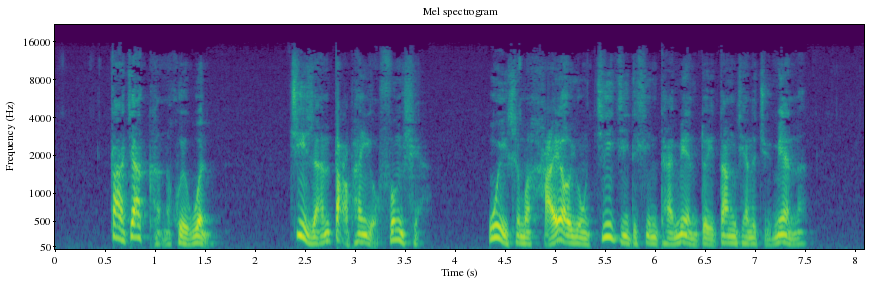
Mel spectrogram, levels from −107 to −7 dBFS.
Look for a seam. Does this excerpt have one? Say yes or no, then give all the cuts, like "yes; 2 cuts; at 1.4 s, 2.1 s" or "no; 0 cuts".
no; 0 cuts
